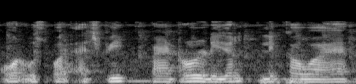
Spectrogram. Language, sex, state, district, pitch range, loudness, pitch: Hindi, male, Uttar Pradesh, Shamli, 120-140 Hz, -16 LUFS, 125 Hz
